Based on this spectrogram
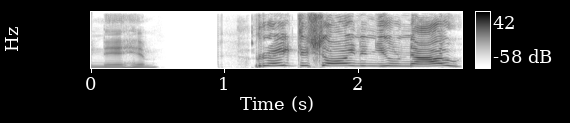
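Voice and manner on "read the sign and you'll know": put-on English Dudley accent. Reading a story aloud, voicing a little boy, as asked: little boy with Dudley accent. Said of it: "a little boy from Birmingham?".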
